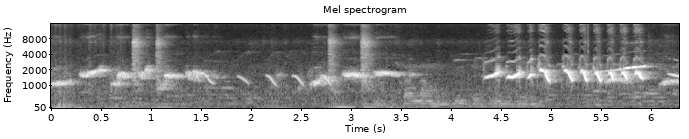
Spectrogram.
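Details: Female Oriental magpie-robin calling to the male to raise his breeding drive: whistled notes and short slurred downward strokes near the middle, then a fast burst of rapid repeated buzzy chirps; a few sharp clicks.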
